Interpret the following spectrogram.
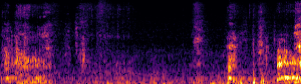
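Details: Puppy growling indoors, a rough, noisy rumble running through the whole stretch with a few sharper yips near the end.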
